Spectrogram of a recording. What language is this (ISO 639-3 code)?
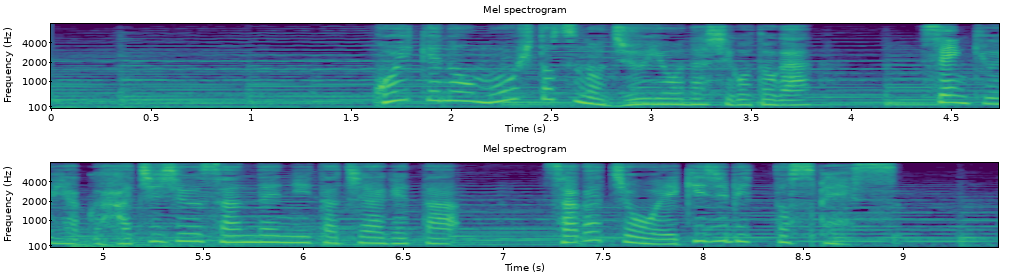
jpn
